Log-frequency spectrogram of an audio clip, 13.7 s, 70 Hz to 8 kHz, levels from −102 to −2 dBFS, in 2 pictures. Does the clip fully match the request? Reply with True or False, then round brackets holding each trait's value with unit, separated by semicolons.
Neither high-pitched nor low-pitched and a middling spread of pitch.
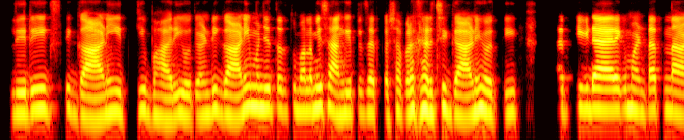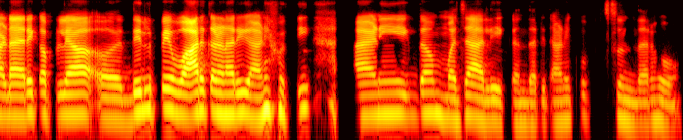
True (170 Hz; 3.5 semitones)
